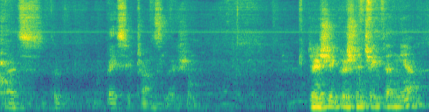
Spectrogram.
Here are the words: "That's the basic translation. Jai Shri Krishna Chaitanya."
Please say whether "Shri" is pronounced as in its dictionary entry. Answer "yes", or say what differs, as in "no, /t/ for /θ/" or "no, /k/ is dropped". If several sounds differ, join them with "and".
no, /ɹ/ is dropped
